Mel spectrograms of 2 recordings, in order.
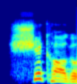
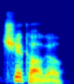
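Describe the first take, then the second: First: Chicago is said with its French-derived pronunciation. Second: Chicago is said with an English-style pronunciation. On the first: "That's why we say Chicago" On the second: "If it was in English, it would be Chicago"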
